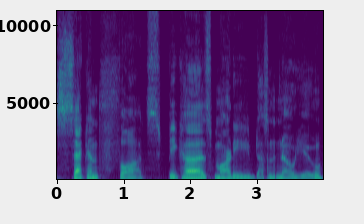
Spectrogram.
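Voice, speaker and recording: A man's very slow speech, with a dry, close sound and no echo. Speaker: actor and voice actor. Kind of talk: casual interview. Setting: video call.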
